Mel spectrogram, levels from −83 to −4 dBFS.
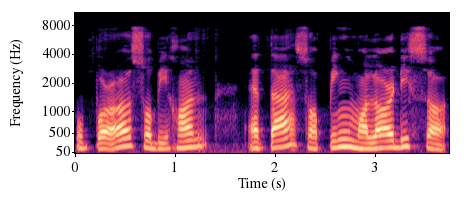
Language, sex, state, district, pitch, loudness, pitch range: Assamese, male, Assam, Sonitpur, 155 Hz, -12 LUFS, 140-175 Hz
